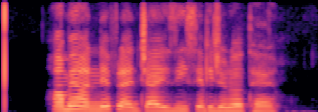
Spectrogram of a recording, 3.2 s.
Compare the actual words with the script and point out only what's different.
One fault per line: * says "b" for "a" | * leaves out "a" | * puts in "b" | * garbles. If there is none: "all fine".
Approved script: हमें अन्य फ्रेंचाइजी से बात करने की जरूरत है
* leaves out "बात करने"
